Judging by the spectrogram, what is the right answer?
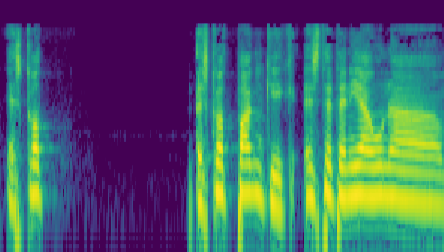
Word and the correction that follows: Panchik: Panchik. creo que es Panchik. creo que en inglés lo pronuncian Panchik. Está, estaba pensando cómo lo pronunciaba, pero creo que es Scott Panchik.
